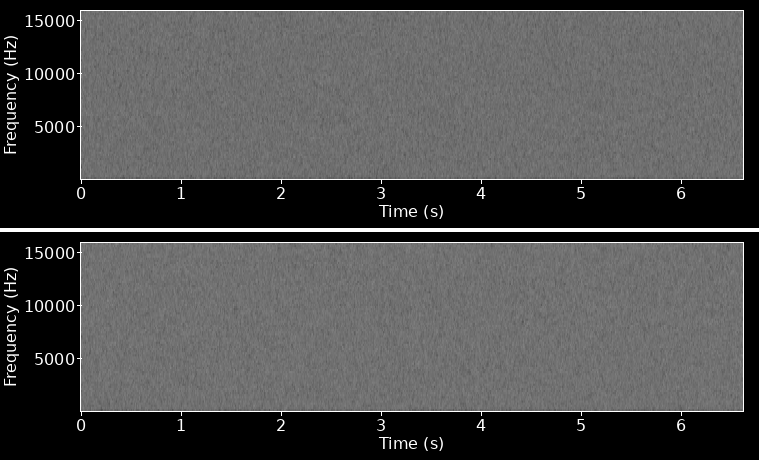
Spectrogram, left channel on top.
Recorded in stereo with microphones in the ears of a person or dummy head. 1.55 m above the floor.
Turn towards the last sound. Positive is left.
No sound to turn to.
